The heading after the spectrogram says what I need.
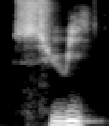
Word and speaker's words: suis: But for I am, when you want to say I am, the am in French is suis. So U and then I. U, I. That merge together. Ui.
